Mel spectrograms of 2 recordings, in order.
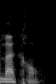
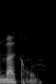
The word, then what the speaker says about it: Macron: bien sûr Emmanuel Macron attention ici à la prononciation c'est pas facile Emmanuel Macron Macron ici tu vois on utilise le nez pour prononcer le nom du Président de la République Macron ce n'est pas Macron hein mais c'est bien Macron on verra une prochaine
